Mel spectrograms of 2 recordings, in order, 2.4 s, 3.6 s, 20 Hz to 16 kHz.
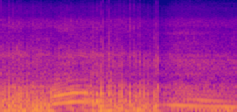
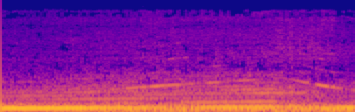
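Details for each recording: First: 2020 Toyota/BMW Supra A90 on the stock factory exhaust, about 70°F outside: engine revs then lifts off with sharp pops, crackles and a soft burble as it settles; normal stock exhaust behaviour. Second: Turbo car on a test drive, tipping into the throttle: a thin whistling whirl rising in pitch over the exhaust drone under load. Turbo judged faulty and sent out to be rebuilt.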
